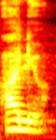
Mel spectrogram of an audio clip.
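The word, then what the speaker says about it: aglio: जैसे आलियो, आलियो बोलते हैं लहसुन को, लहसुन जो होता है उसको क्या बोलते हैं? आलियो, और इंग्लिश में बोलते हैं गार्लिक।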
